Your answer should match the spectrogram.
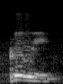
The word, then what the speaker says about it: Louis: Louis. Louis, okay. Rhymes with Louis. Like the knife.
